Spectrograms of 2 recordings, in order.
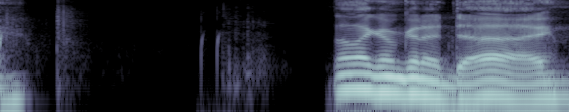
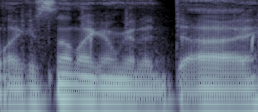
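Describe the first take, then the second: First: Slow, drawn-out mock-tragic line; mock dramatic. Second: Said in the usual way. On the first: Shrugging off the panic, in a slow hammed-up tragic drawl. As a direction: stretch it out like a hammed-up melodrama. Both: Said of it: "I don't know why I'm freaking out".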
